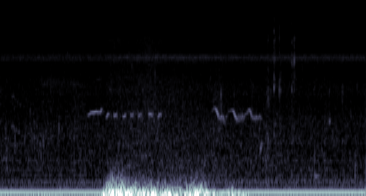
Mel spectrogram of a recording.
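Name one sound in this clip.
Water splashes and sloshes.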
